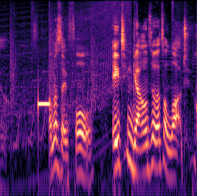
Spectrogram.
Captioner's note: beep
